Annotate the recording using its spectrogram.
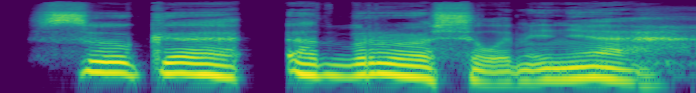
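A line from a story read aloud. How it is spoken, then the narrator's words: Tired, just-woken voice. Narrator (Russian): ответил Ричи все тем же усталым голосом только что проснувшегося человека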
